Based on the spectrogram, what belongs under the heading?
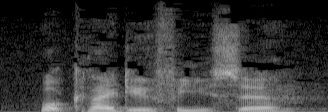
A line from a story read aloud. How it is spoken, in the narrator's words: I asked blandly, astonished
